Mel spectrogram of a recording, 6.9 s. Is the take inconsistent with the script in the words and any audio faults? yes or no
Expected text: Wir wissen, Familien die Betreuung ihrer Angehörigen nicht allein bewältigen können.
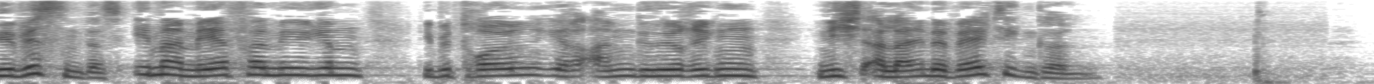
yes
